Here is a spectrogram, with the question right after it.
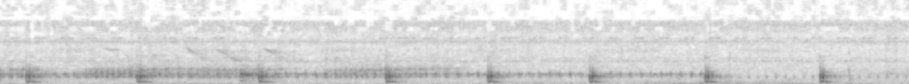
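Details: At night in a marsh, a blacksmith tree frog gives hammer-like tonks about every half second, eight in all, with a faint buzzing chorus behind.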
